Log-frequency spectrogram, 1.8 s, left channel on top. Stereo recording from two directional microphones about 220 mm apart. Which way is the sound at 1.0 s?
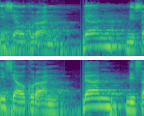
40° right (ahead or behind).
